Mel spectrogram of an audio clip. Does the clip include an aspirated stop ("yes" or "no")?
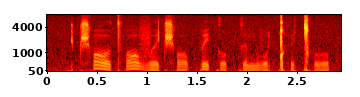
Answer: yes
